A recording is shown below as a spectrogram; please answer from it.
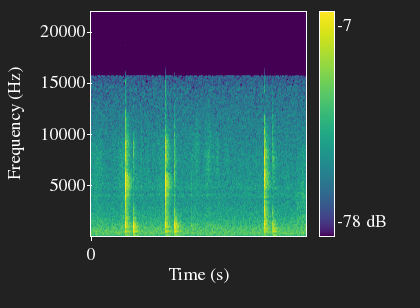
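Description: Keypad buttons of a handheld digital oscilloscope being pressed three times, each press a quick pair of sharp clicks: about a second in, halfway through, and near the end.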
